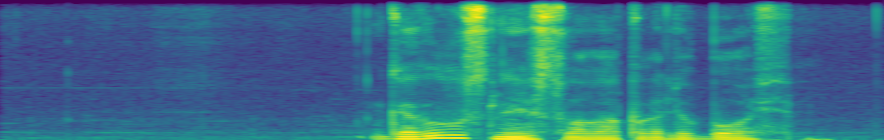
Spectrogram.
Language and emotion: Russian, sad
